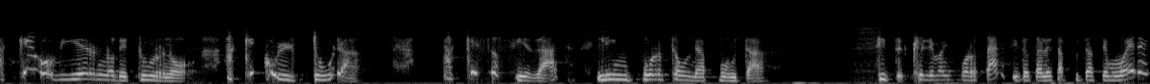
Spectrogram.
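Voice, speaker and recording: A woman at a very slow pace and fairly high pitch, with ordinary pitch variation and long, frequent pauses. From rural Argentina. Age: 50s. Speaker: feminist activist. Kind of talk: testimony. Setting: phone call.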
